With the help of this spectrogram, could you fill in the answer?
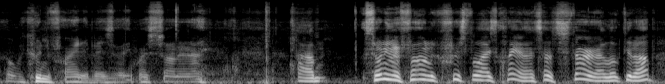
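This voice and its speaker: A man's voice: on the high side, a little fast, slight background noise. A man talking casually as host of his own outdoor vlog, hesitant and meandering, often interrupting himself. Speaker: channel host. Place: outdoors at night, rockhounding.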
